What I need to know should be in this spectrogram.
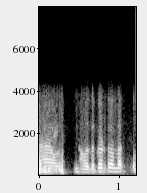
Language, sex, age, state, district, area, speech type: Kannada, male, 30-45, Karnataka, Belgaum, rural, conversation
